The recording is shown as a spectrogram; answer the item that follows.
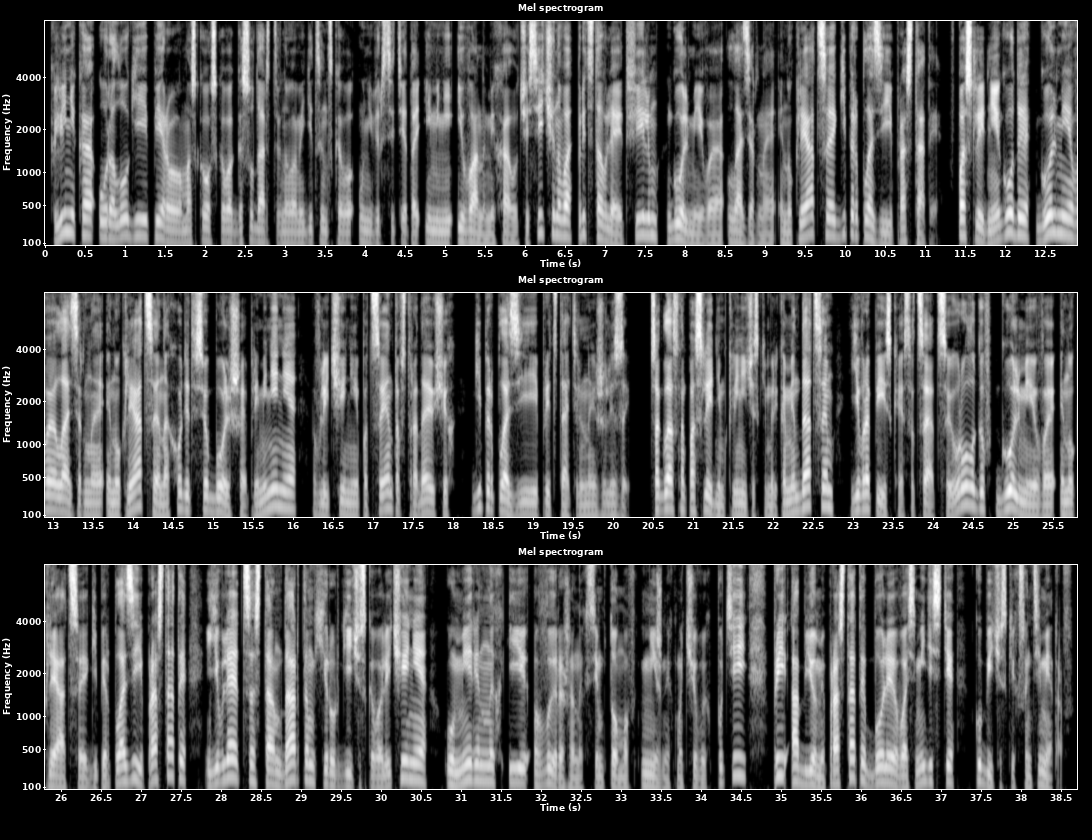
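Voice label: story, Russian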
